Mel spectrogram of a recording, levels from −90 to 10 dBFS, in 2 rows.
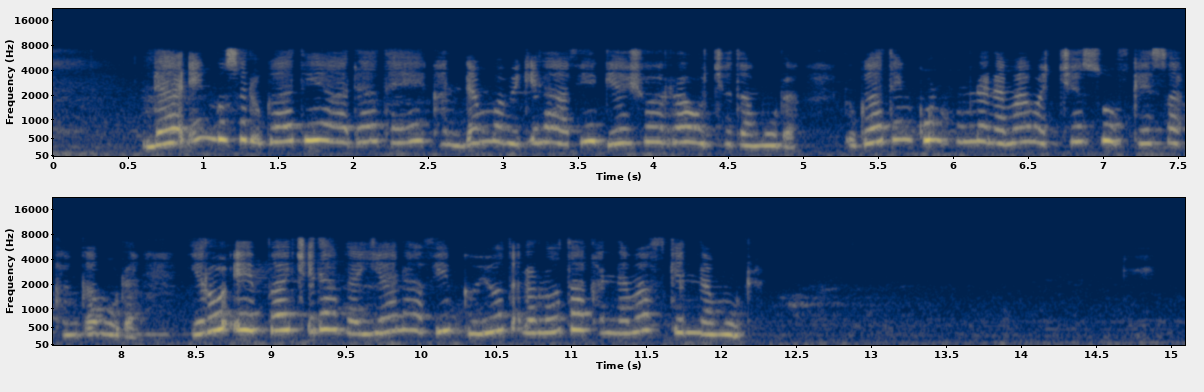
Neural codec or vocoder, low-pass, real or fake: vocoder, 44.1 kHz, 128 mel bands every 512 samples, BigVGAN v2; 7.2 kHz; fake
